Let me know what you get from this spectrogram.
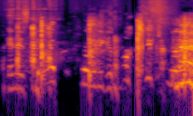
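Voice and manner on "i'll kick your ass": higher, louder threat; threatening shout. Retold or imitated. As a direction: bark a furious threat. Dad threatens back.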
